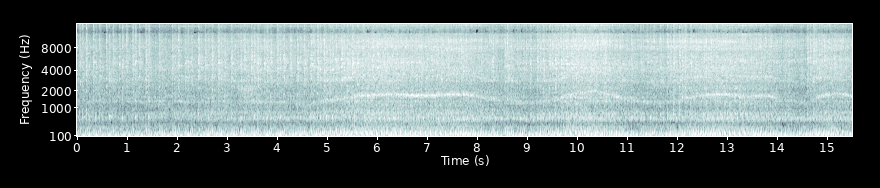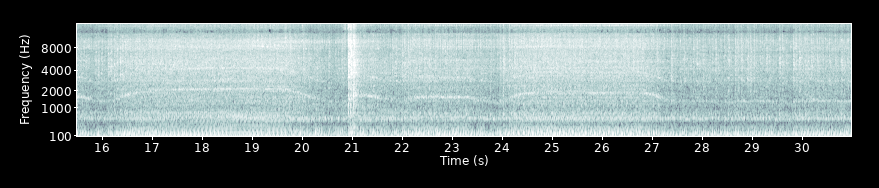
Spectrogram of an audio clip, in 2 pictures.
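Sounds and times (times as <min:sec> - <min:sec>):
high engine whine: 0:00.0 - 0:14.4
motorcycle engine revving: 0:00.0 - 0:30.9.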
